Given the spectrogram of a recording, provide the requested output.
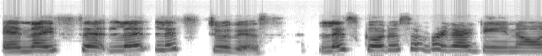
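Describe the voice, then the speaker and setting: A woman with a Spanish accent speaks with lively intonation. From El Salvador (San Salvador). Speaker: real estate agent. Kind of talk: interview.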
